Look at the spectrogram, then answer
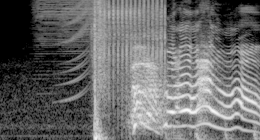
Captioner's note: electric charge from taser gun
